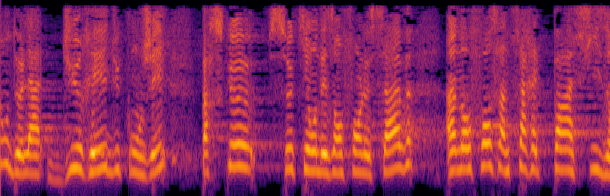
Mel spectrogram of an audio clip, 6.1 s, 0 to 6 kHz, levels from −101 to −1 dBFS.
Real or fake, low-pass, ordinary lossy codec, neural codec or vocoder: real; 5.4 kHz; none; none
